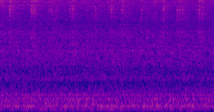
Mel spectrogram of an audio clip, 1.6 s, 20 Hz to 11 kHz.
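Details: LG two-door refrigerator (inverter vs semi-inverter comparison), after an R134a Freon recharge with about 1 amp current draw, cooling starting in both compartments: a quiet, steady low hum with no knocking or rattling. Normal compressor run.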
